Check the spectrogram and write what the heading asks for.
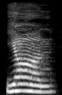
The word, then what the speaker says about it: Jean: Sylvester was worried because a mate called Jean which Bretton pronounce Yan did not come down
